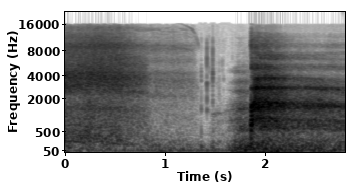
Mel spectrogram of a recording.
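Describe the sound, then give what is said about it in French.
Deep belly breathing: a long breathy hiss of air, then a brief hush, then a sharper, louder breath that trails on as steady airflow, with no talking. “Respire, respire”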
